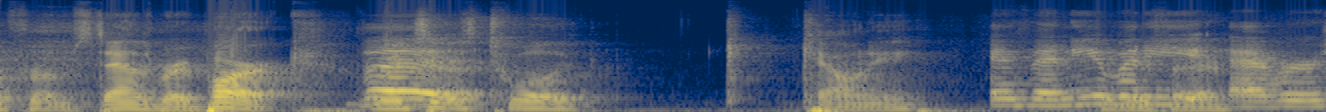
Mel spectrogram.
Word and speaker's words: Tooele: And she's like, are you from Tooele in Utah? And I'm like, no, we don't claim Tooele. We're from Stansbury Park, which is Tooele County.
